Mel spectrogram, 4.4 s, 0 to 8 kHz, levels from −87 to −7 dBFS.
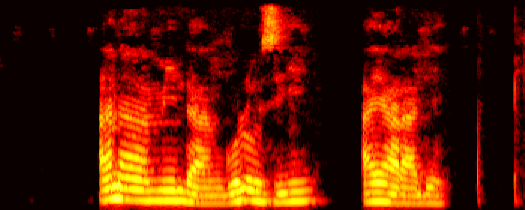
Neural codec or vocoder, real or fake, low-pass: none; real; 7.2 kHz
